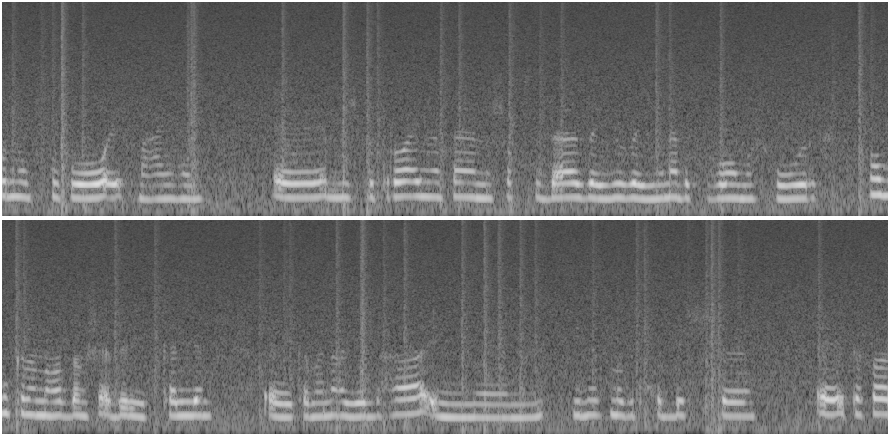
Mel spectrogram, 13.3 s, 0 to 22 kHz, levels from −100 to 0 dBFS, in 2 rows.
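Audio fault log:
No faults are heard in this speech clip. Room noise sits in the background at about 15 dB below the speech, as part of the recording.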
